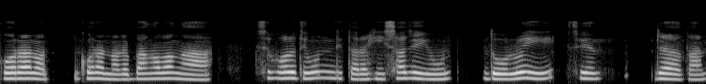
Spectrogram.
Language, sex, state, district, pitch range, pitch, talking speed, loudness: Chakma, female, Tripura, Unakoti, 245-275 Hz, 270 Hz, 135 wpm, -17 LUFS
